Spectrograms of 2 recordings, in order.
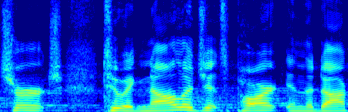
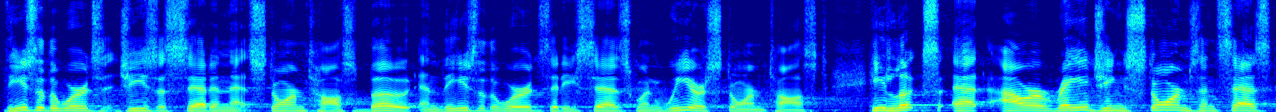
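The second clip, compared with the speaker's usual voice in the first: usual speaking voice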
